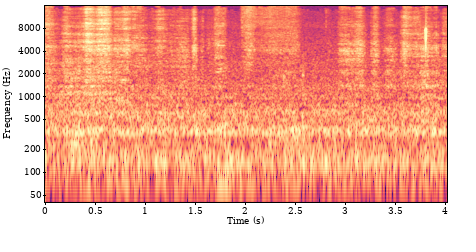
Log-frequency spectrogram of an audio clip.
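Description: Near silence, with the faint scratch of a black felt-tip marker drawing short strokes on paper, heard as a few soft hissing passes.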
